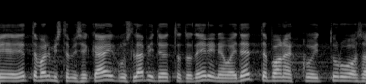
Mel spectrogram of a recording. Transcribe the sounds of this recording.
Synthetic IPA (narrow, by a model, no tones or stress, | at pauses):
e̞t̪ːe̞vɑlʲmist̪ɑmis̬e̞kæjɡ̥uslæbit̪ø̞ːt̪ːˑɑt̪ːˑud̪e̞ɾinevɑjd̪e̞t̪ːe̞pɑne̞kːˑujd̪̥̚t̪uɾuo̞sɑ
